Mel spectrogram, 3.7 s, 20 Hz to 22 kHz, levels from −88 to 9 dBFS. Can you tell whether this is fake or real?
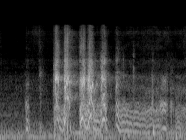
fake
